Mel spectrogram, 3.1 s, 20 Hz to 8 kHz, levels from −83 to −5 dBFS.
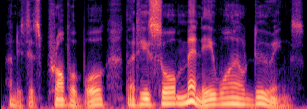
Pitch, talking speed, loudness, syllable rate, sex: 100 Hz, 195 wpm, -18 LUFS, 4.7 syllables/s, male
